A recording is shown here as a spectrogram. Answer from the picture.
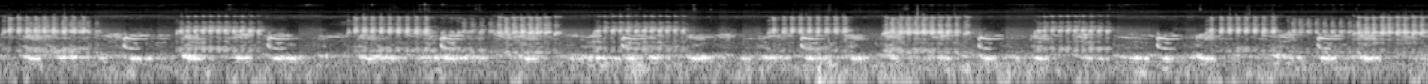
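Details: Dense frog chorus on a rainy night in a village: regularly spaced, grating pulsed croaks about every second, answered by short upslurred calls, with an unbroken low drone of many more frogs.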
